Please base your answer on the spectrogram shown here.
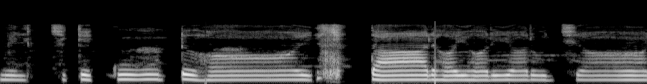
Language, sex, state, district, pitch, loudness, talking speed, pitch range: Hindi, female, Bihar, Sitamarhi, 210 Hz, -15 LUFS, 65 wpm, 210-215 Hz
